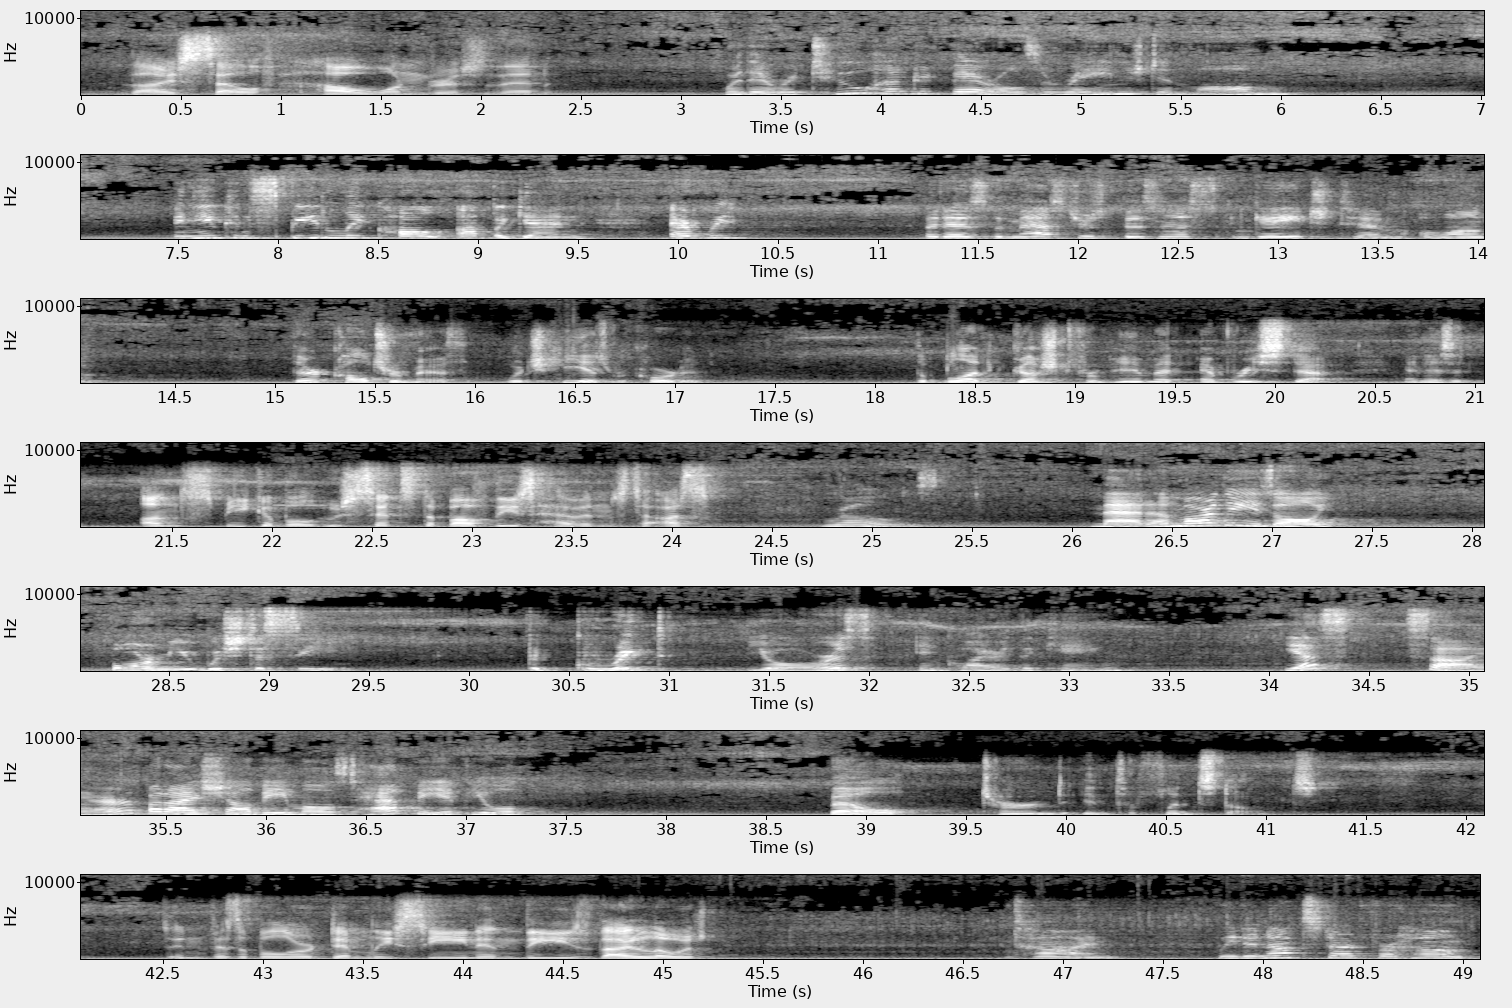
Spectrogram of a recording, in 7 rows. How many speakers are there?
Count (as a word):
five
